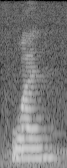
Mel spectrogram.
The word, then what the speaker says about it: one: mais on dit one ça se prononce comme si c'était un W A n one 2 c'est tout donc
